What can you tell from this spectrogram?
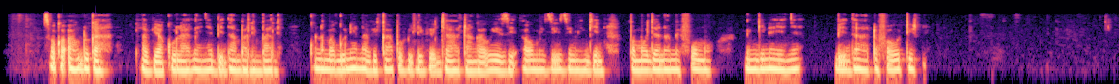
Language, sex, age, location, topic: Swahili, female, 18-24, Nairobi, finance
